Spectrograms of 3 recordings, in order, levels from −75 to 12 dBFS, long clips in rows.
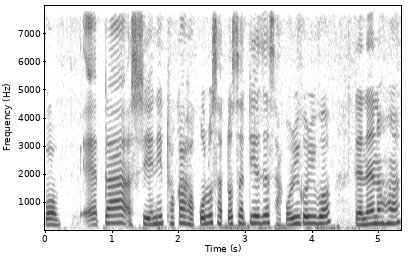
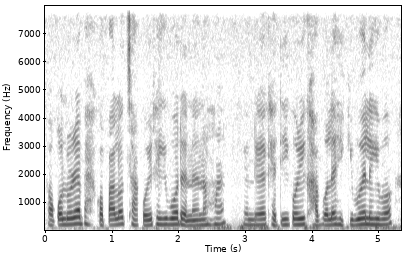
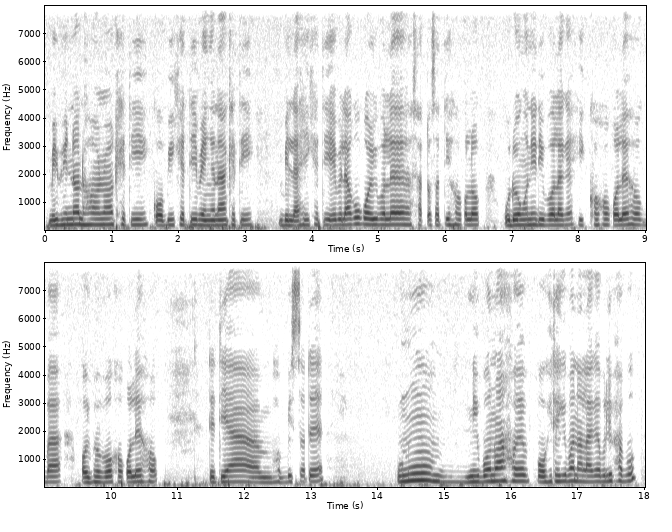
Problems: none marked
